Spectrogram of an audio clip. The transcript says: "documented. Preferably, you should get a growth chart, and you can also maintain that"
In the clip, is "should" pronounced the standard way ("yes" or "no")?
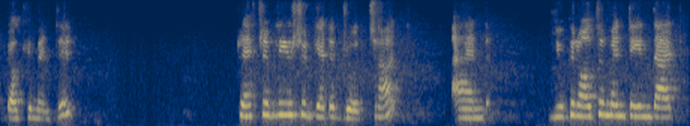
yes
